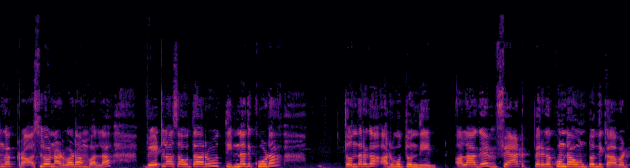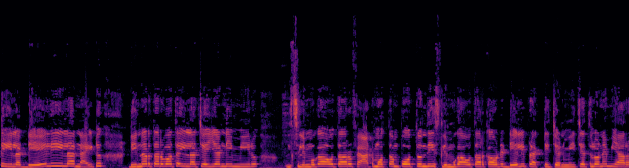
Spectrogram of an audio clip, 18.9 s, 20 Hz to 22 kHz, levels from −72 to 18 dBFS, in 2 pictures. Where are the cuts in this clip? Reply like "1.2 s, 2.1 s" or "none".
none

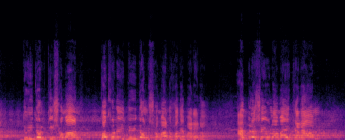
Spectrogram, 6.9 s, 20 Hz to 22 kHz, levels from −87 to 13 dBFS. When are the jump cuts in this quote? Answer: none

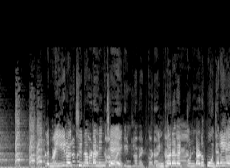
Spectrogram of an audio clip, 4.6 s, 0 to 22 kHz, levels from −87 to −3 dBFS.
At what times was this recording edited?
0.9 s

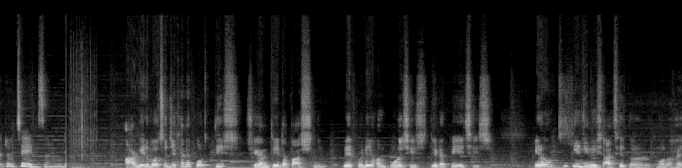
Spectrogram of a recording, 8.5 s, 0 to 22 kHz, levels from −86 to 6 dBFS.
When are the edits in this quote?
1.1 s

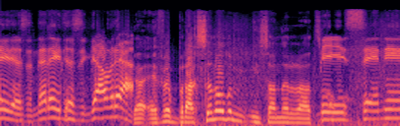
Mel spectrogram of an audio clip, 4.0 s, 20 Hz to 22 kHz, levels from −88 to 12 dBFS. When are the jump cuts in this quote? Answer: 1.3 s

